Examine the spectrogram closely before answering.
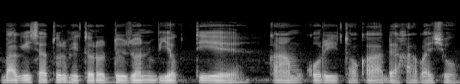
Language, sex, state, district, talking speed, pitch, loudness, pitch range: Assamese, male, Assam, Kamrup Metropolitan, 115 wpm, 95 Hz, -17 LUFS, 95-100 Hz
